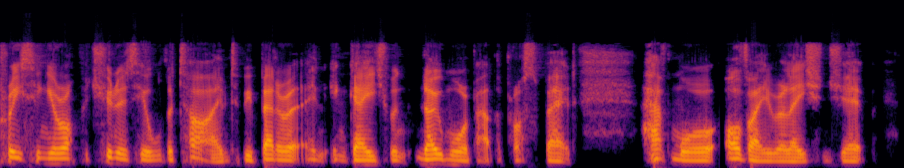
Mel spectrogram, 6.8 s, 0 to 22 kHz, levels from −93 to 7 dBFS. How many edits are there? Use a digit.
1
